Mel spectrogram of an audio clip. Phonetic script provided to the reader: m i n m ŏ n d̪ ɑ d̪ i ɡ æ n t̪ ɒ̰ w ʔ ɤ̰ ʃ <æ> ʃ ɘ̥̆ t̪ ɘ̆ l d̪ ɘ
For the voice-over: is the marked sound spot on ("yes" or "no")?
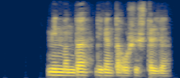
no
